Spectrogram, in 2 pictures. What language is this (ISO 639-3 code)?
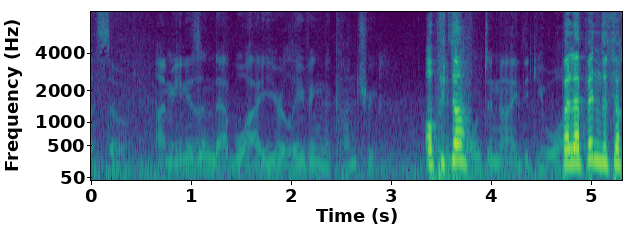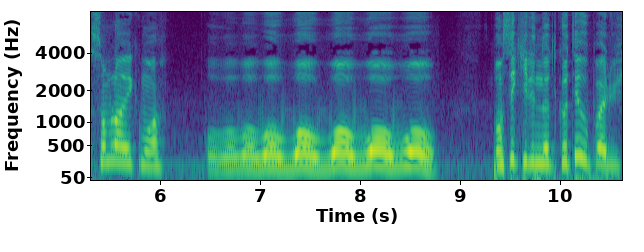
fra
